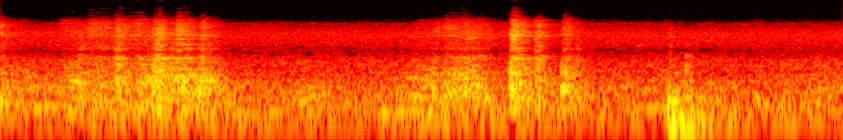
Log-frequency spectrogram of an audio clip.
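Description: Rustling, scraping and knocking close to the table microphones as one man gets up from the seat and another sits down in front of them, with a low thump a little over three seconds in.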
